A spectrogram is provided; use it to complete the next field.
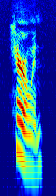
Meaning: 1. A powerful and addictive drug derived from opium producing intense euphoria, classed as an illegal narcotic in most of the world 2. Obsolete spelling of heroine
- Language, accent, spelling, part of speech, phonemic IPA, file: English, US, heroin, noun, /hɛəɹoʊ.ɪn/, En-us-heroin.ogg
